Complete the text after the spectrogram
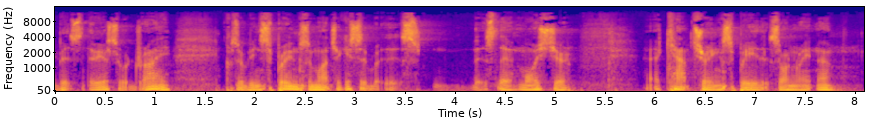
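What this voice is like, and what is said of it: Slightly crackly voice. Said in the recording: “my voice is a bit crackly here”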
